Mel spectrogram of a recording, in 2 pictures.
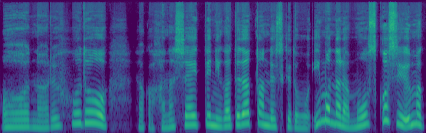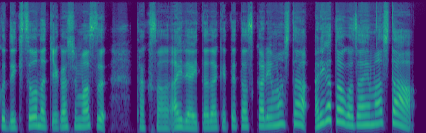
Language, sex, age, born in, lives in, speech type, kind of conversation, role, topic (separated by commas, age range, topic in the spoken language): Japanese, female, 40-44, Japan, Japan, read, expert-assistant, asker, 家族や友人と意見がぶつかったとき、新しい折り合いのつけ方にはどんなアイデアがあるでしょうか？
